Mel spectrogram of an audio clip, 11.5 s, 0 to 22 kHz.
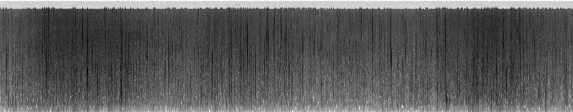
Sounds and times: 0.0s Small stone avalanche 11.4s

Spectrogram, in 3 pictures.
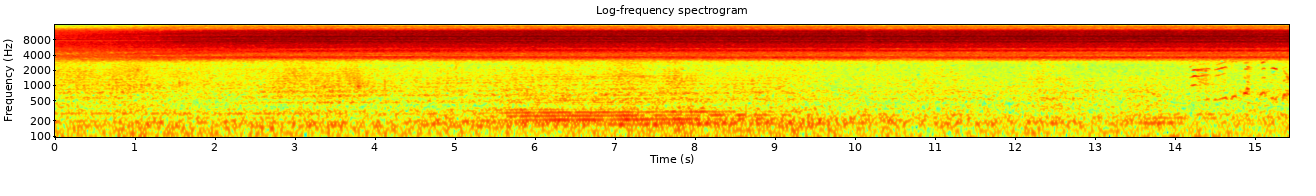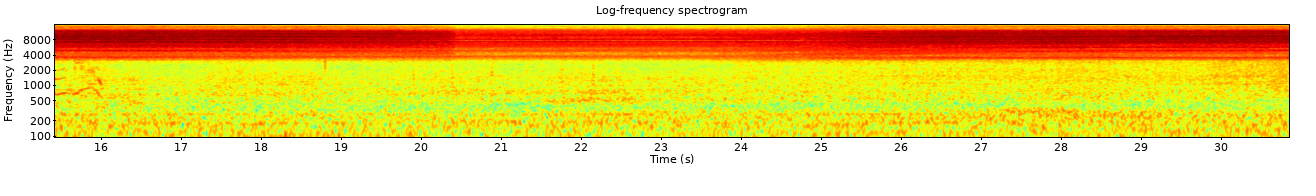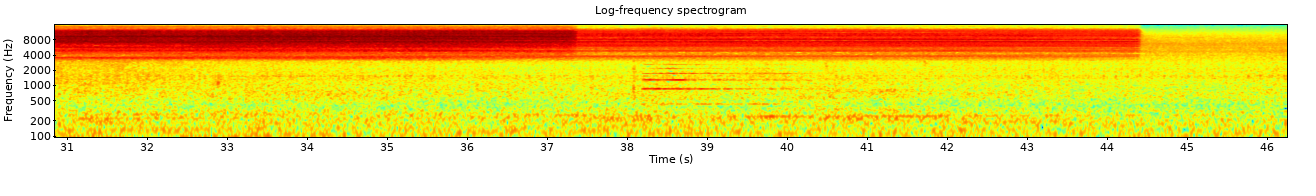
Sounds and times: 0.0s Cicada 46.2s
0.0s traffic 46.2s
0.0s helicopter 40.4s

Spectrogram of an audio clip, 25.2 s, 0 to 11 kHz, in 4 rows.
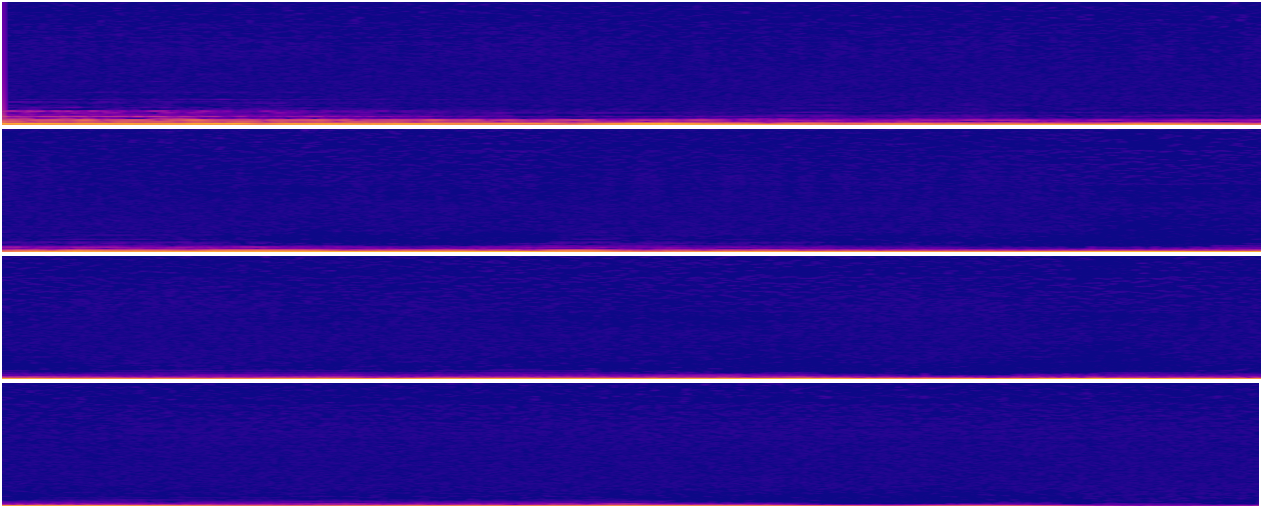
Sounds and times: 0.0s synthesizer 11.9s

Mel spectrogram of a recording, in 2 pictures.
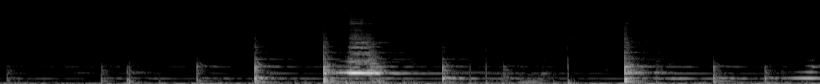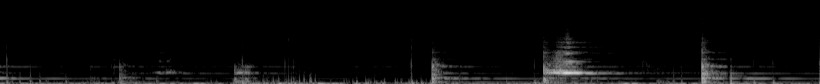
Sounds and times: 3.2s noise as the result of the contact mic moving slightly 16.4s

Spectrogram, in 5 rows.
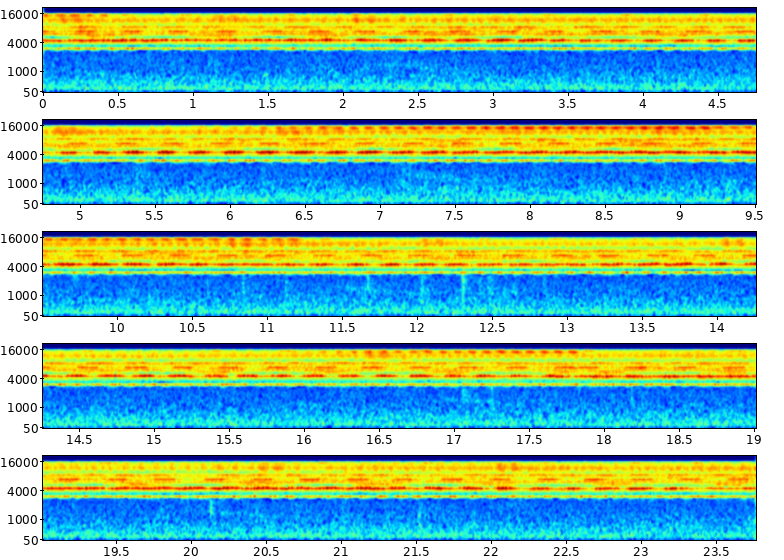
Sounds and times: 0.0s cicada 23.7s
0.0s crickets 23.7s

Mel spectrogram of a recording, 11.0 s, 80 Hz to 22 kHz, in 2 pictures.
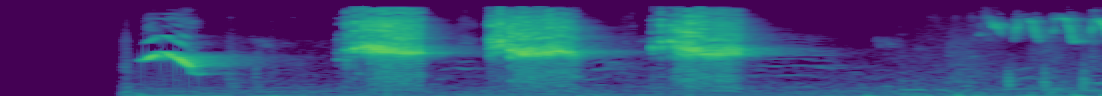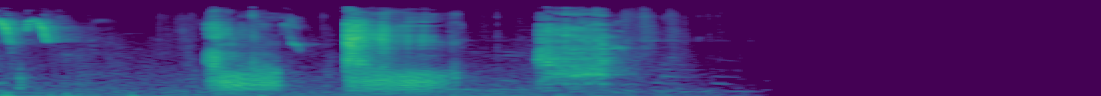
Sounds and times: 6.5s kaka - native parrot to New Zealand - letting loose 8.8s

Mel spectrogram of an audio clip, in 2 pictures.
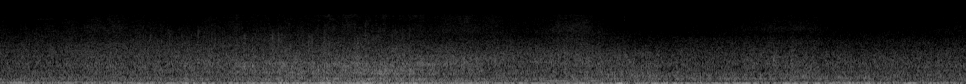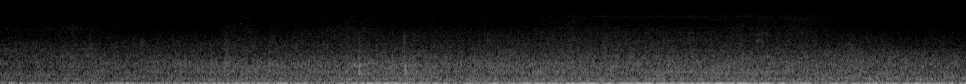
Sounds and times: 0.0s quiet traffic 19.3s

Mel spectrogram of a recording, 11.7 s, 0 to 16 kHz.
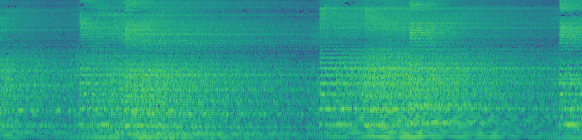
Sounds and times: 0.0s synth 11.6s

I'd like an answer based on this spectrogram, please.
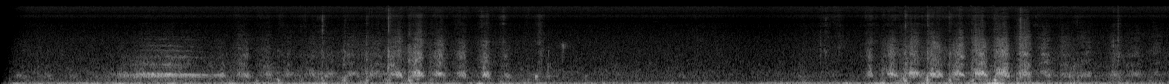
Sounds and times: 0.0s wind in the trees 11.6s
1.0s raven swooped down 2.8s

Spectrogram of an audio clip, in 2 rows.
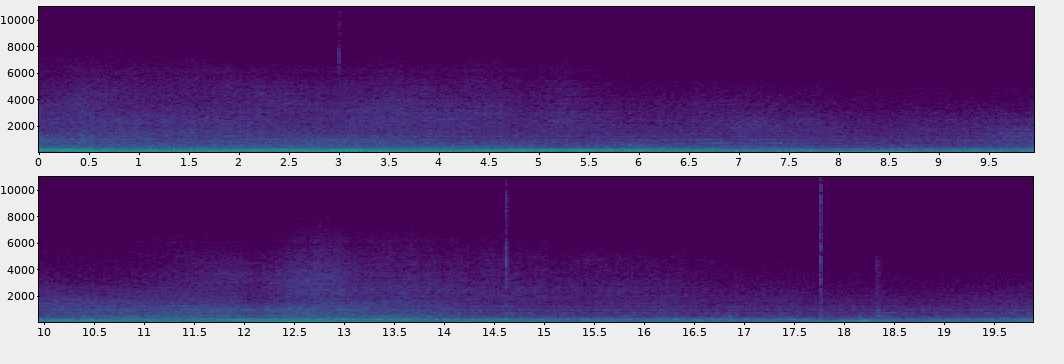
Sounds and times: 0.0s cars passing by 19.8s

